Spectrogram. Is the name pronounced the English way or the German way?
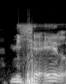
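German. The name is pronounced the German way.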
